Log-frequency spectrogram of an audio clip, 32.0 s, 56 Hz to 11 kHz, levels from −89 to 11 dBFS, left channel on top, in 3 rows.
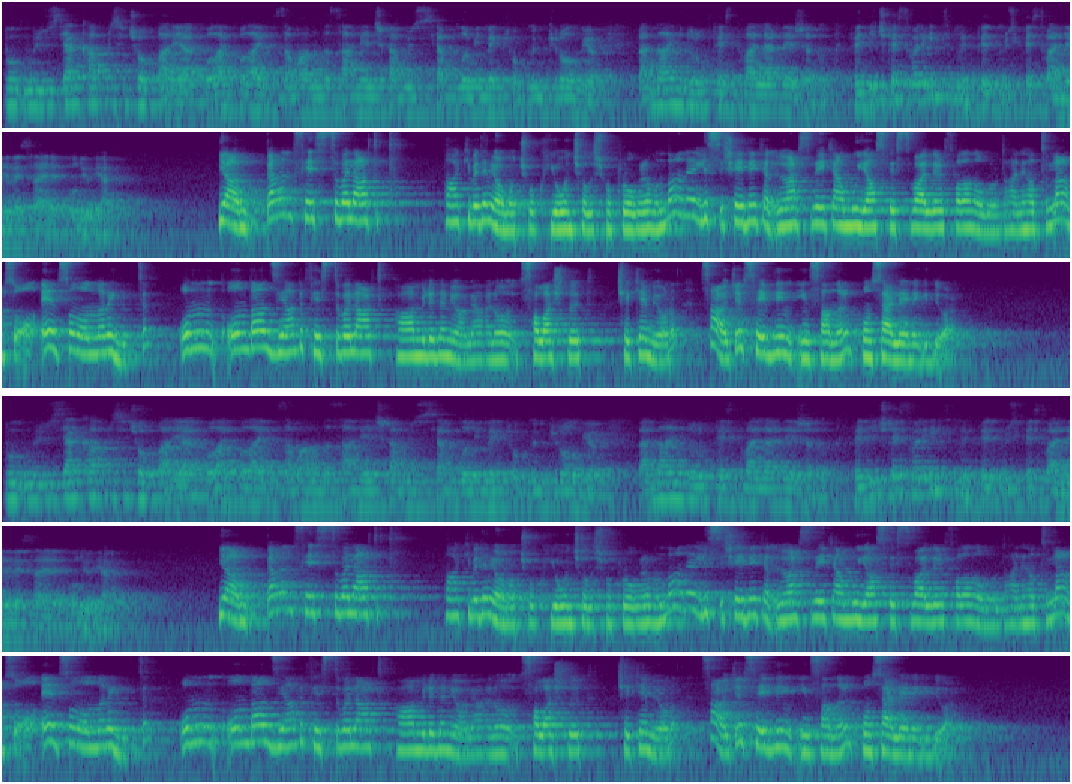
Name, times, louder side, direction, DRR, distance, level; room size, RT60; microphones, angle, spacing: voice 1, 0.0-8.2 8.5-11.8, left 1 dB, 75° left, 1 dB, 3.3 m, -36 dB
voice 2, 12.8-14.5 15.1-22.6 23.1-27.2 27.5-28.1 28.4-30.9, left 4 dB, 35° left, 8 dB, 0.3 m, -20 dB
21.5 x 9.4 x 2.5 m, 1.5 s
head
